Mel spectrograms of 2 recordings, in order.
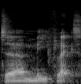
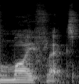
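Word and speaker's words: Miflex: Also, pop down in the questions whether you call it MeFlex or MyFlex, because I've always grown up calling it MyFlex because that's kind of how it's spelt. But if you call up the UK distributor, it's good morning MeFlex hoses, and I was like, okay.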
